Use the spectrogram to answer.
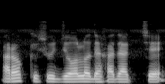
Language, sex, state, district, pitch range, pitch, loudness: Bengali, male, Assam, Hailakandi, 120-140 Hz, 130 Hz, -17 LUFS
